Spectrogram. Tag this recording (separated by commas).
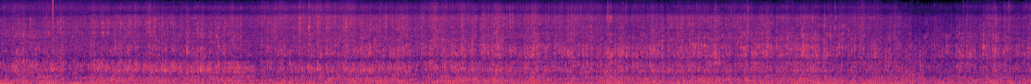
Engine, speedboat, Vehicle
